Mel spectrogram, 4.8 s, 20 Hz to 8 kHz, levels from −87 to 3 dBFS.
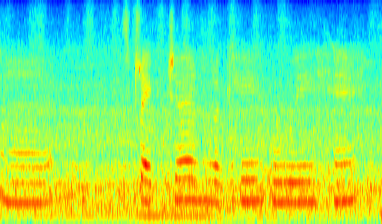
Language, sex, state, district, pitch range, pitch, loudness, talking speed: Hindi, female, Madhya Pradesh, Katni, 225-240 Hz, 230 Hz, -17 LUFS, 65 wpm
